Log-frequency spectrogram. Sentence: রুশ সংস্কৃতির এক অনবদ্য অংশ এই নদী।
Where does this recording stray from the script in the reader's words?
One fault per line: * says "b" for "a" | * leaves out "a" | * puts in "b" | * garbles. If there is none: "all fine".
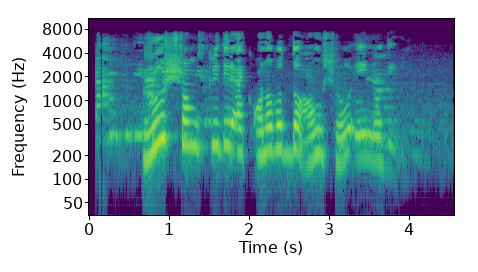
all fine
